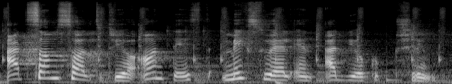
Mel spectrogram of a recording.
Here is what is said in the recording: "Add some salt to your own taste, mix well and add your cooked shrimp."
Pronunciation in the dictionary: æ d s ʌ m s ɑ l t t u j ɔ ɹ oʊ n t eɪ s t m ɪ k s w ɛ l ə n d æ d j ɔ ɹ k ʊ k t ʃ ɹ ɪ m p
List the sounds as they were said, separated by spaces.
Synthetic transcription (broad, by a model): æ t s ʌ m s ɑ l t t u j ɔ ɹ oʊ n t eɪ s t m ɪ k s w ɛ l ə n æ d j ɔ k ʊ k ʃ ɹ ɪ m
